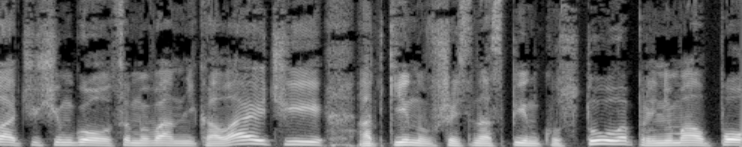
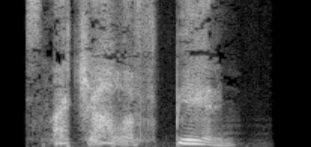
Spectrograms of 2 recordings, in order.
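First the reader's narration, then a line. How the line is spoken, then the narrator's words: Quiet. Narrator (Russian): тихо говорил Чечевицын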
